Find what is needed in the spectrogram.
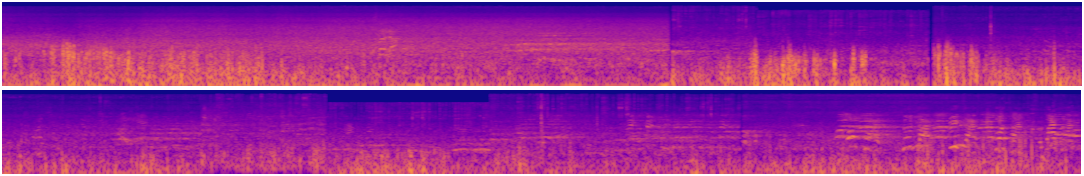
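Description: Wind rushing over the microphone of a camera riding along with bicycles through city traffic, with people's voices and shouts, loudest near the end. The sound changes abruptly about ten seconds in and again a few seconds later.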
